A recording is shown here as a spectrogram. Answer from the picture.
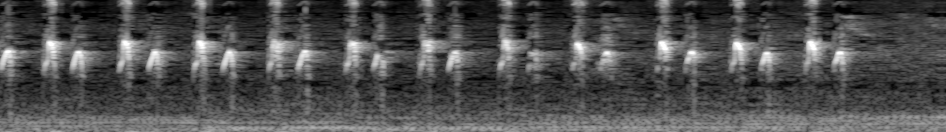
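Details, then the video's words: Actively singing prinia giving an even chain of bright, high two-note chirps, about three per second, steady throughout with quiet background. "prenjak lumut gacor"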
